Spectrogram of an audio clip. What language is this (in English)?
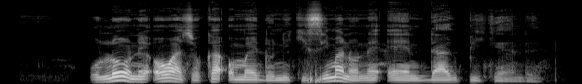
Luo (Kenya and Tanzania)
